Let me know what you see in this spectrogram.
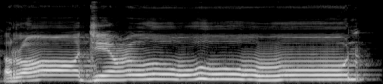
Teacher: را کو اس کے اوپر کھڑا زبر ہے، ایک الف کے برابر لمبا کر کے پڑھیں گے اور اس کو موٹا کر کے پڑھیں گے، پر کر کے پڑھیں گے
